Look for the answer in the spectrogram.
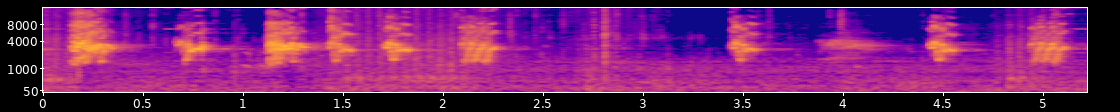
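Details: Budgies chirping in a morning aviary, a busy series of short raspy chirps roughly once a second, some quick doubles, with a soft warble between.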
